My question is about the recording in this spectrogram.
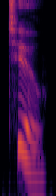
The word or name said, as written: to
